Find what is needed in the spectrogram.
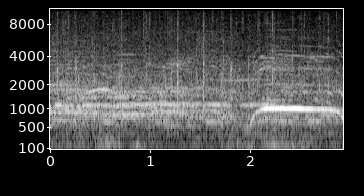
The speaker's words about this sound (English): Thank you. Thank you. Thank you. Love you guys for that. Thanks for clapping.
